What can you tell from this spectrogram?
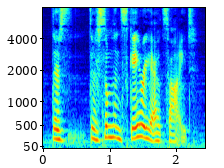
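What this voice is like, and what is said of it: Shaken, frightened voice. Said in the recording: “in a shaken voice”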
